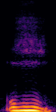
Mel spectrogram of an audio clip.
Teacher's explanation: post-alveolar fricative voiced. Basically, it's like the sh, but it's voiced. So it's zh.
